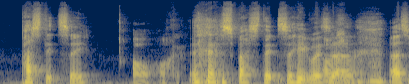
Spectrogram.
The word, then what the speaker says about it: pastizzi: Um they're famous for spastizzi, which is a savory pastry. And it's also an Italian with too much CTE. Did you know that? Uh I think it's pronounced pastizzi.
